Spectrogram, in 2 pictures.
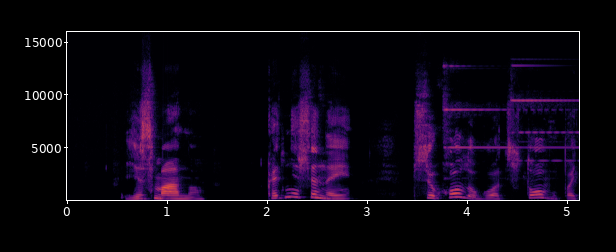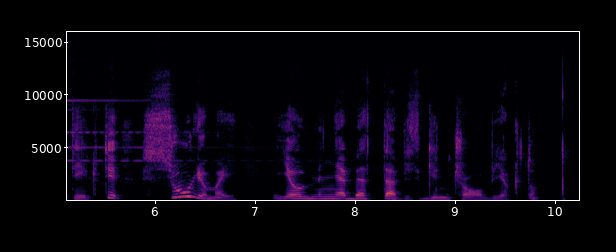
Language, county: Lithuanian, Kaunas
